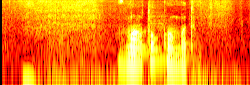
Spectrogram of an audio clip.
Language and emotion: Russian, neutral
